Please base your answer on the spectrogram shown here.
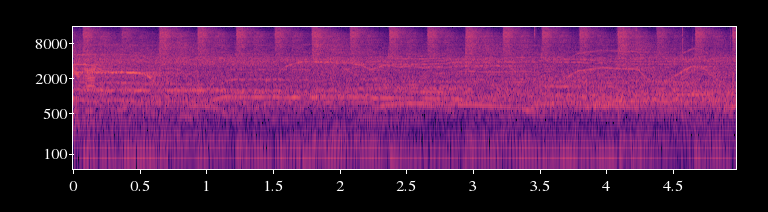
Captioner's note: crowd cheering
